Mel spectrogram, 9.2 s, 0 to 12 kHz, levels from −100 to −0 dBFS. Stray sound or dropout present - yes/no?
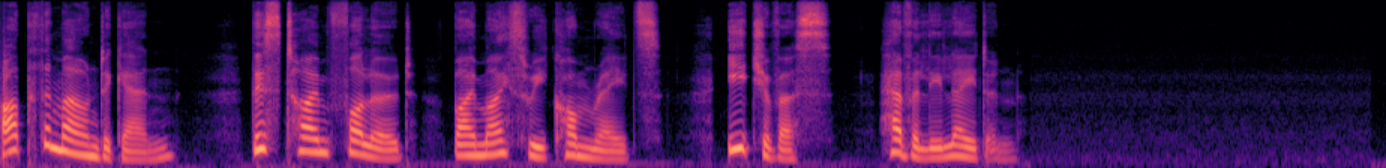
no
